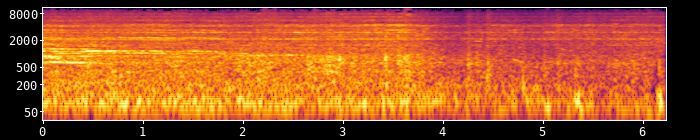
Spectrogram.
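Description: Nilgiri Mountain Railway toy train carriage rolling along the track, heard at an open window: a steady rumble and clatter of wheels on rails, with a wheel squeal fading out in the first half-second. The noise is loud while the line runs close alongside the rock wall and drops about four seconds in as the train comes out into the open.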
